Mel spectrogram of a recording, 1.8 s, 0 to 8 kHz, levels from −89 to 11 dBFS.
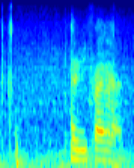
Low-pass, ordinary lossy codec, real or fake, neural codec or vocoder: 7.2 kHz; Opus, 32 kbps; fake; codec, 24 kHz, 0.9 kbps, WavTokenizer, medium music audio release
